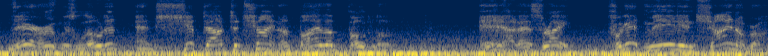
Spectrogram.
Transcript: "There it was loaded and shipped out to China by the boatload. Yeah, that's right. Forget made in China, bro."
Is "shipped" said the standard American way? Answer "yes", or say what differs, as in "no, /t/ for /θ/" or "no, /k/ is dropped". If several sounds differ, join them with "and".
yes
